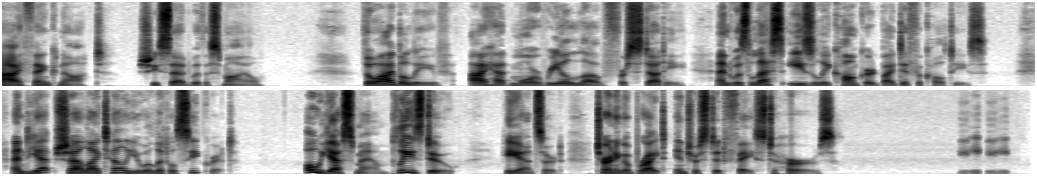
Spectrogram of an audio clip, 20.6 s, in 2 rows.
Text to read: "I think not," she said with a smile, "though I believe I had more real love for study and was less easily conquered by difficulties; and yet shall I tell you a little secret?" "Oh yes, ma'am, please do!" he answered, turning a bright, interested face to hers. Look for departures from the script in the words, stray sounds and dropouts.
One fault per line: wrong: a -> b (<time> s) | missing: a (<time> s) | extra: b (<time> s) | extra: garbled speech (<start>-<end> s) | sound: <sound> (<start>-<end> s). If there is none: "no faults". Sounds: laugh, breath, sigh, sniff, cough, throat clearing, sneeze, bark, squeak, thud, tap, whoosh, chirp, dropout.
sound: laugh (19.9-20.4 s)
